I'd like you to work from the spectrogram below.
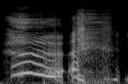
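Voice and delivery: big, loud, hammed-up gasp; dramatic gasp for air. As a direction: suck in air as if suffocating. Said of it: "dramatically gasping for air".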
